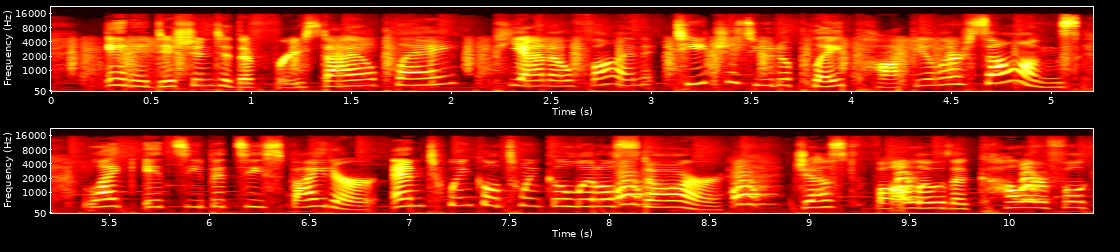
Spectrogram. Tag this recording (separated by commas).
Speech, Music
